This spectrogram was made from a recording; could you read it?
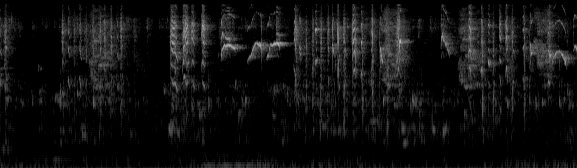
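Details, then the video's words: Sunbird, the kolibri ninja, singing hard as a lure to incite other birds. Nearly continuous high, buzzy chattering with quick slurred whistles and rapid clicks throughout. "PANCINGAN kolibri ninja GACOR"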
